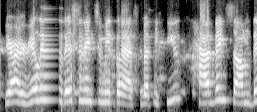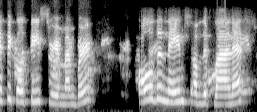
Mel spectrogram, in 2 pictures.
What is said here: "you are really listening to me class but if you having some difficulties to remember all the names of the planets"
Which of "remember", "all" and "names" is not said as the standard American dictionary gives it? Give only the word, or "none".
names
